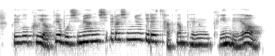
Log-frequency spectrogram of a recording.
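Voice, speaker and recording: Fairly high female speech at a moderate pace, with very wide swings in pitch. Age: 50s. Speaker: product lecturer, health supplement seller. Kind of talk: product presentation, reading reviews.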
